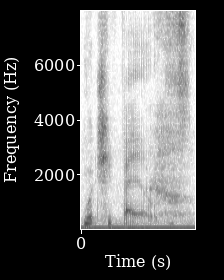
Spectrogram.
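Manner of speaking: hushed, deadpan reveal; whispered aside. A narrator's reading. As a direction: whisper the punchline. GM punchline aside.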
